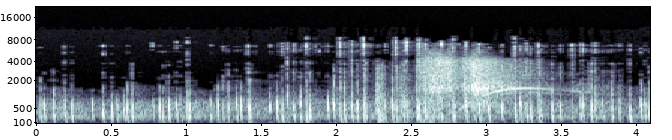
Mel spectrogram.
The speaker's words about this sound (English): There are some shots, the kind I was talking about. Now get your knee unhooked from that saddle horn and let's start making tracks. That sounds like a regular gun battle.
